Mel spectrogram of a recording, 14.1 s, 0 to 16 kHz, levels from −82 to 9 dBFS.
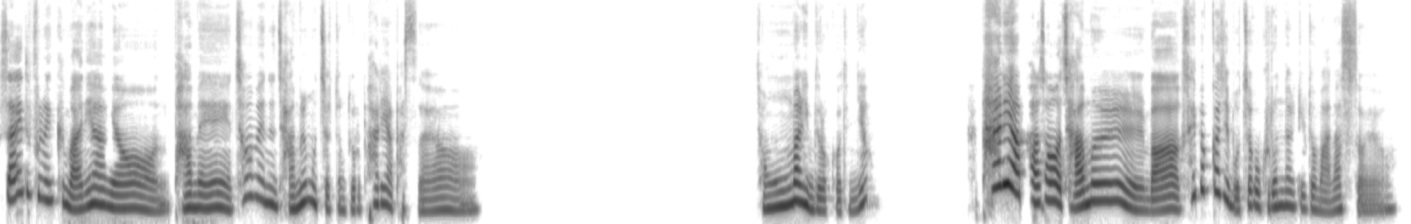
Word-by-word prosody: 사이드 370 +6 0
플랭크 290 -7 -5
많이 175 0 0
하면 185 -8 -1
밤에 185 -1 -2
처음에는 310 - -5
잠을 200 +7 -1
못 250 -5 -3
잘 175 - -8
정도로 155 -1 -12
팔이 235 +5 -5
아팠어요. 155 - -9 2.8
정말 210 +9 +2
힘들었거든요. 160 - -4 1.1
팔이 - - +9
아파서 280 - +5
잠을 225 - +2
막 165 +3 +1
새벽까지 400 - -3
못 - - -5
자고 215 -1 -3
그런 200 +3 -4
날들도 180 -5 -7
많았어요. 145 - -10
190 Hz, 260 characters per minute, -20 LUFS, 165-270 Hz, 2.8 s, 팔이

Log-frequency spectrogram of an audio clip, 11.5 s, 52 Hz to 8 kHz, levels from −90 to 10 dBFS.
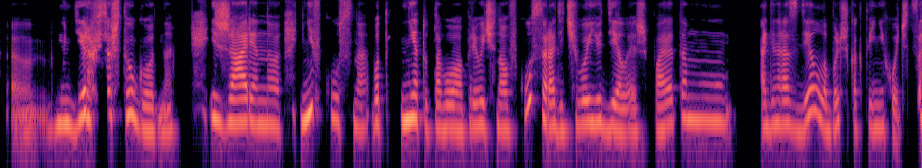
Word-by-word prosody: э, - - -8
в 235 -8 -14
мундирах, 200 +5 +4
всё 265 - +2
что 255 0 +4
угодно 165 -4 -3 0.4
И 230 - +3
жареную, 200 -2 +4 0.2
не 235 +8 +7
вкусно. 190 - -6
Вот 205 +1 -3
нету 220 -4 +4
того 170 0 -2
привычного 180 -1 0
вкуса, 265 - 0
ради 180 -2 +1
чего 190 +4 +1
её 200 0 +1
делаешь, 165 -2 -2
поэтому 210 +4 -3 0.4
1 180 +3 -2
раз 195 0 0
сделала, 215 - -1
больше 175 +5 -5
как-то 170 +1 -11
и 170 - -7
не 175 - -6
хочется. - - -4
195 Hz, 145 wpm, -23 LUFS, 175-215 Hz, 0.4 s, не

